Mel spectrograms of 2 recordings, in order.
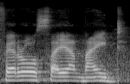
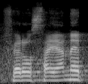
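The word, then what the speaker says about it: ferrocyanide: একইভাবে আমাদের আরও কয়েকটা যৌগ আছে, যেমন K4FeCN6 এবং এই যৌগটার নর্মাল নাম হচ্ছে পটাশিয়াম ফেরোসায়ানাইড। পটাশিয়াম ফেরোসায়ানাইড, উচ্চারণগুলো একটু খেয়াল করবা, ফেরোসায়ানেট না, সায়ানাইড।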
